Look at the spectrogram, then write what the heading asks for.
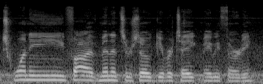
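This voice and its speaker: Noticeable background noise runs behind the speech. A man talks at a very fast pace. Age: 40s. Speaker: flight sim streamer. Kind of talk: casual chat. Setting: live stream.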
